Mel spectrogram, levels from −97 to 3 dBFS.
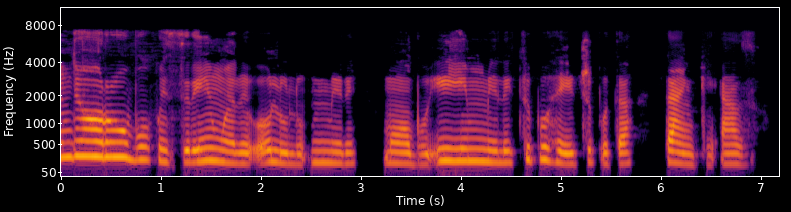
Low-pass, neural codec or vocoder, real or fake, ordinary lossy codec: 7.2 kHz; none; real; none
